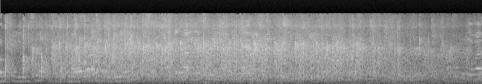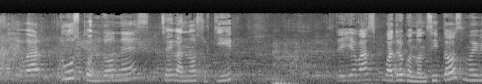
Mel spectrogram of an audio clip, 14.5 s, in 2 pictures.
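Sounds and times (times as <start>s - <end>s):
speech: 0.0s - 0.4s, 7.8s - 11.4s, 12.3s - 14.4s
audience applause: 0.0s - 7.6s.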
